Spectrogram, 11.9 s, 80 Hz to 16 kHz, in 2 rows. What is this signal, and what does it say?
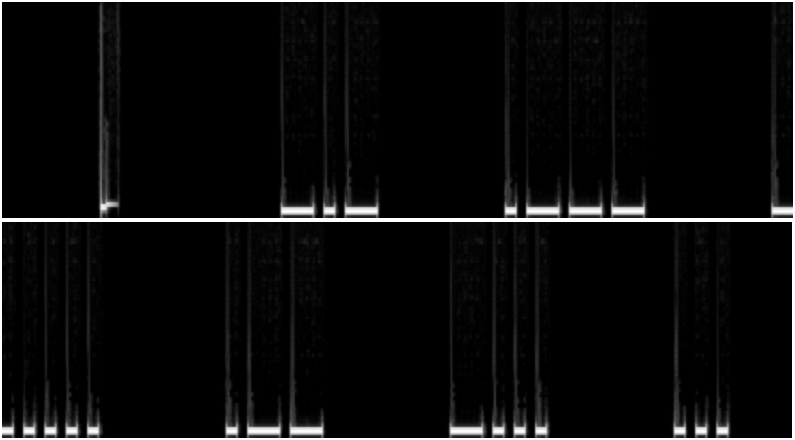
Morse code, heard as a keyed tone, about 16 wpm, spaced as for 7 wpm, 700 Hz. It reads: KJ6WBS
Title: USA Call Signs - 6 Characters - 4x Character Spacing - 15wpm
